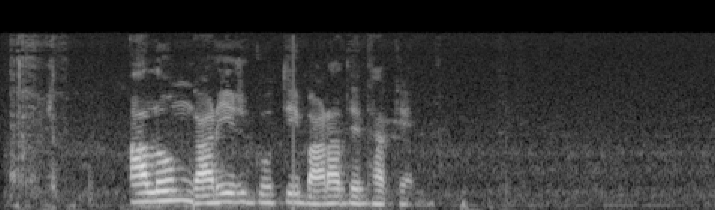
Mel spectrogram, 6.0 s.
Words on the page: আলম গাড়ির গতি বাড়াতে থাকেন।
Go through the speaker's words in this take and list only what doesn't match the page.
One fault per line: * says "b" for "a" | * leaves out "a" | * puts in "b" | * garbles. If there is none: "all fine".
all fine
